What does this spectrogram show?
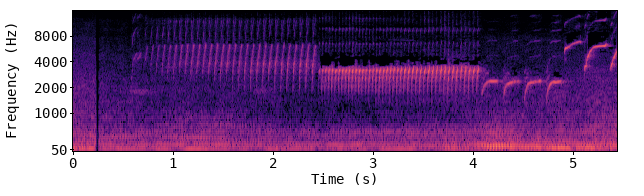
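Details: Canary song for training canaries: quiet start, a soft high rolling trill, a louder lower buzzing trill, then short rising whistled notes repeated in a short series.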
